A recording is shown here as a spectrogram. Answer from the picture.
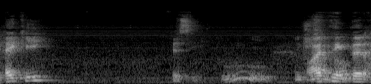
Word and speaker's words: Heikki: Renault, Giancarlo Fisichella and Heikki, and it is Heikki, pronounced Heikki, not Heikki.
